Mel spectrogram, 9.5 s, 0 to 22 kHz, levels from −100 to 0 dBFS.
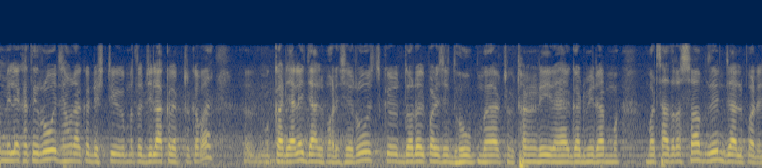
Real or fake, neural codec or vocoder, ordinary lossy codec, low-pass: real; none; none; 7.2 kHz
